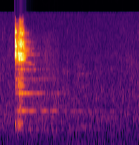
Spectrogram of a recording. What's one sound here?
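Glasses clink together in a toast.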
